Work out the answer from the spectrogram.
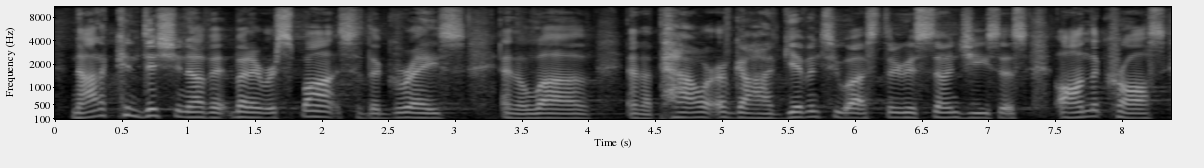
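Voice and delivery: ordinary delivery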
